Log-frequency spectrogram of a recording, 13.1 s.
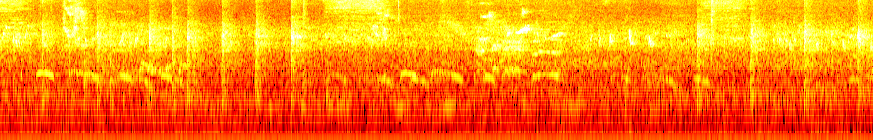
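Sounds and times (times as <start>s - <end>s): dove cooing: 0.0s - 3.0s, 4.8s - 11.2s
small birds chirping: 0.0s - 3.0s, 4.5s - 13.0s.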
